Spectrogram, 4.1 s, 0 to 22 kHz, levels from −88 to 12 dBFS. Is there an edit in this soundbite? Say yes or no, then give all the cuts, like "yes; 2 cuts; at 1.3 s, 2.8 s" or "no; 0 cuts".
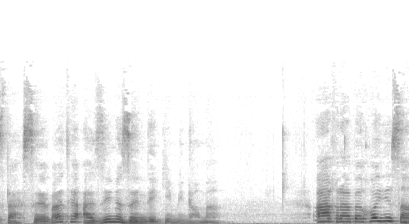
yes; 1 cut; at 3.1 s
